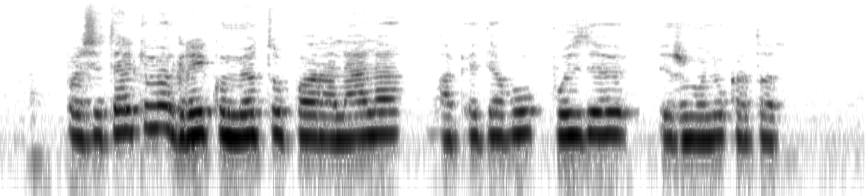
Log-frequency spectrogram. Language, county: Lithuanian, Kaunas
